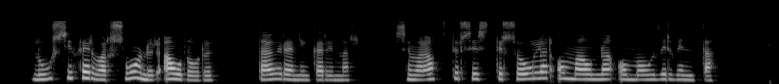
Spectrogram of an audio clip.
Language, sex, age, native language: Icelandic, female, 30-39, Icelandic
